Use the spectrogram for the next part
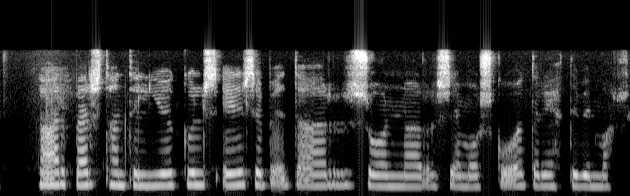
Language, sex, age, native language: Icelandic, male, 18-19, Icelandic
